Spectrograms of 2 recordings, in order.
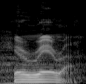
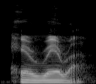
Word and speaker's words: Herrera: La H no se pronuncia en español, pero en inglés sí. En inglés es como exhalar. Es como cuando te aseguras de que tu boca huele bien. Herrera.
